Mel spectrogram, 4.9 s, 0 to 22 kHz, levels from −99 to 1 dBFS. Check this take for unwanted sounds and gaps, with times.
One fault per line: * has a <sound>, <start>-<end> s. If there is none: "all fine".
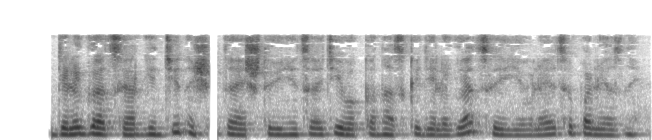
* has a dropout, 1.6-1.6 s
